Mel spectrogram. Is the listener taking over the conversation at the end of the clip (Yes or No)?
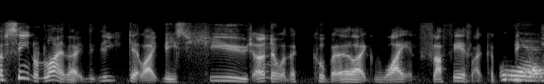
No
